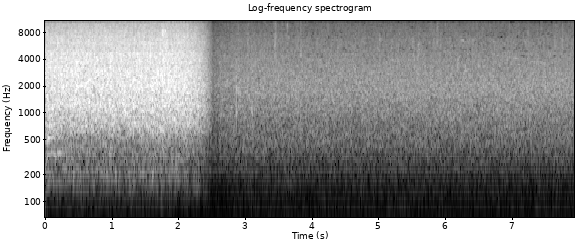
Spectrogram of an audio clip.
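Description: Heavy rushing water or rain hiss stops abruptly after two seconds, leaving a soft, even background of running water with no animal calls.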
